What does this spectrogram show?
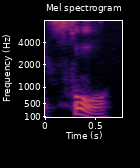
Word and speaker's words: for: The strong form is the full, proper pronunciation. So for has two pronunciations, the weak pronunciation, f, and the strong pronunciation, for.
